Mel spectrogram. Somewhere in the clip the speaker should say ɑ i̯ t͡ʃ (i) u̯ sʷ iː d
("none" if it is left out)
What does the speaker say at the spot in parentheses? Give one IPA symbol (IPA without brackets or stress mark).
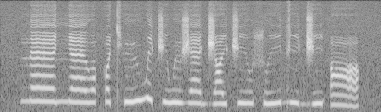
iː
